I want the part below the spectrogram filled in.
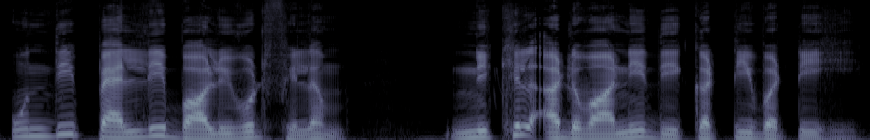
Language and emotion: Dogri, neutral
